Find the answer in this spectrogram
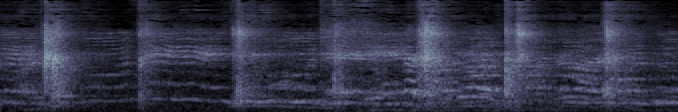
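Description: A group of people clapping hands together in a steady rhythm, a little under two claps a second, over women's voices singing or calling along.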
